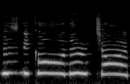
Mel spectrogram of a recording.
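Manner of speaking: crying out, very high and teary. Recounting seeing friends as blue lights in the void, the speaker retells crying. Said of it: "crying like".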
